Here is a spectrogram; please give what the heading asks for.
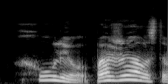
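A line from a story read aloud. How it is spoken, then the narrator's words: Mother pleading. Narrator (Russian): взмолилась мать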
